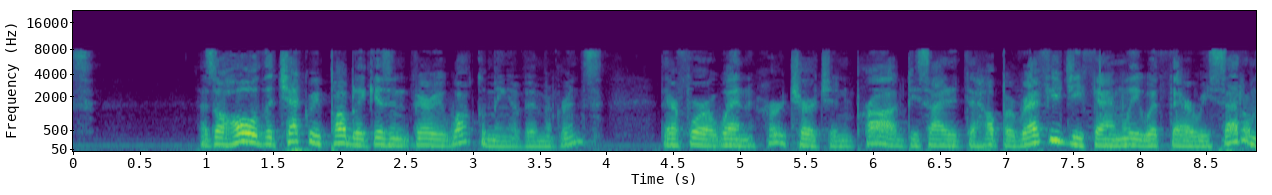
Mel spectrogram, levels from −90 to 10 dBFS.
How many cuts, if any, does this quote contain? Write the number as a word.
zero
